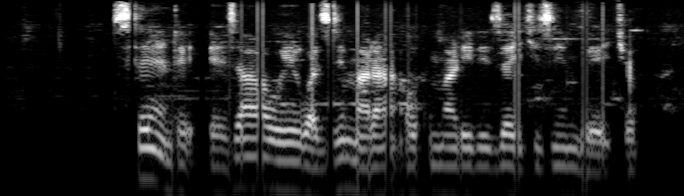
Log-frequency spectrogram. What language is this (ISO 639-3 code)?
lug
